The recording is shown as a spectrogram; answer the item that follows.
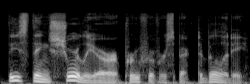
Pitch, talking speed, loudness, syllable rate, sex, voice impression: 105 Hz, 190 wpm, -16 LUFS, 7.4 syllables/s, male, masculine, adult-like, slightly thick, fluent, cool, intellectual, sincere, calm, elegant, slightly sweet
